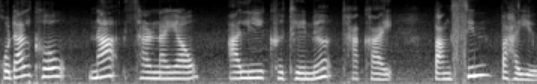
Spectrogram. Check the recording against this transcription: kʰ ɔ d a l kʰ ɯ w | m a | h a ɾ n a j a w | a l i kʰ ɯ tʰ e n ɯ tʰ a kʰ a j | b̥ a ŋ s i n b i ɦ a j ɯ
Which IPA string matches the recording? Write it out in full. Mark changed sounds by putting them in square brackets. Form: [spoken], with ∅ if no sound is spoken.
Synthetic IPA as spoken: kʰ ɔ d a l kʰ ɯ w | [n] a | [s] a ɾ n a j a w | a l i kʰ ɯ tʰ e n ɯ tʰ a kʰ a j | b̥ a ŋ s i n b [a] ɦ a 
